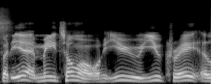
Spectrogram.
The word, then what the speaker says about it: Miitomo: And it's Miitomo.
